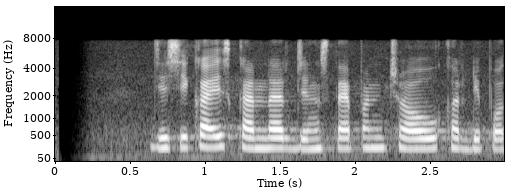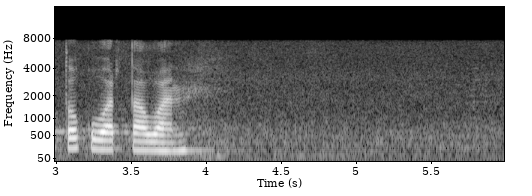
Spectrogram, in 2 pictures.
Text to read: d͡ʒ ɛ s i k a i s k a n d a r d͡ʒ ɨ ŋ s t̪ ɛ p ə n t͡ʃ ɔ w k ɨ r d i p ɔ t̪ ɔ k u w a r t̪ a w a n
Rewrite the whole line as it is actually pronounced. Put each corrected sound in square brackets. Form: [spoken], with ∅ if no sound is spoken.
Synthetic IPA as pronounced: d͡ʒ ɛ s i k a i s k a n d a r d͡ʒ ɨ ŋ s t̪ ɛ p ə n t͡ʃ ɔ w k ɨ r d i p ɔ t̪ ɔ k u w a r t̪ a w a n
